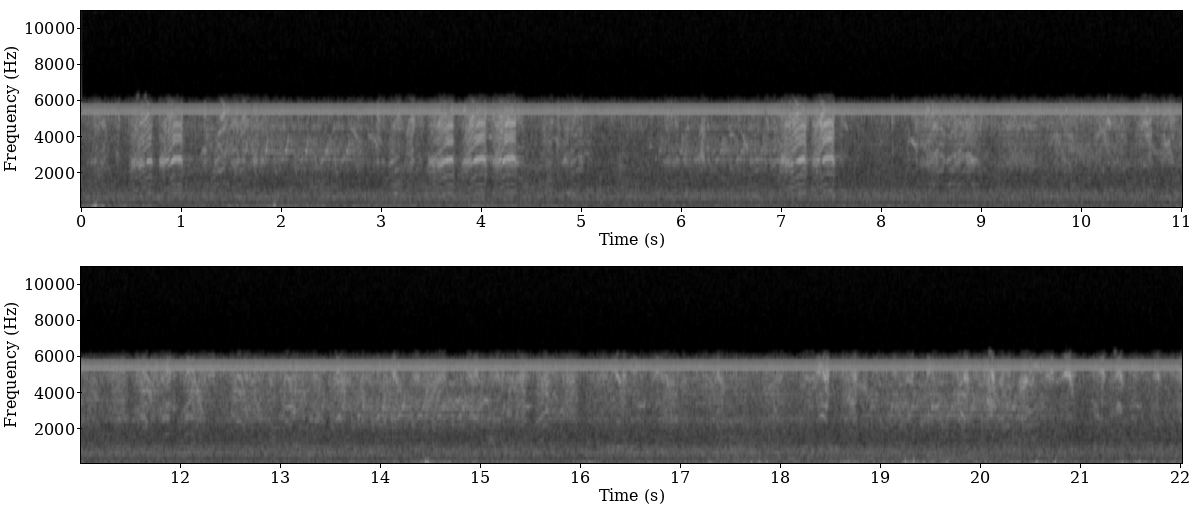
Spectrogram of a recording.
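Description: Small birds chirping in quick bursts of high calls, most of them in the first eight seconds, over a low rumble with a few thumps.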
